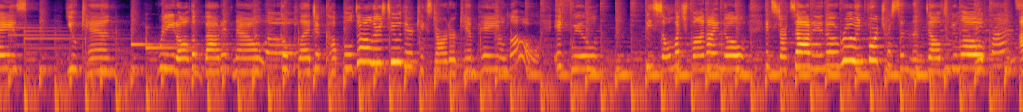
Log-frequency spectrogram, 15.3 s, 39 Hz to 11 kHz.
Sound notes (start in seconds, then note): 0.1 ding Dong; 1.7 ding Dong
